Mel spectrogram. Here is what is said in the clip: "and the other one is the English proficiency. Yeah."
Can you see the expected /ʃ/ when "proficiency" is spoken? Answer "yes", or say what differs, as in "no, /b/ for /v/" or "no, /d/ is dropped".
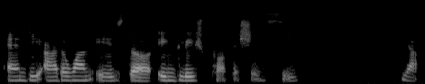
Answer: yes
